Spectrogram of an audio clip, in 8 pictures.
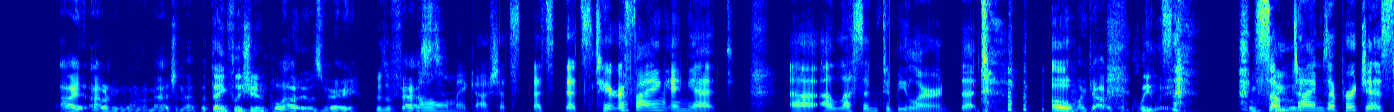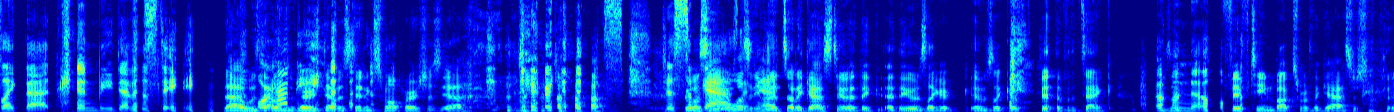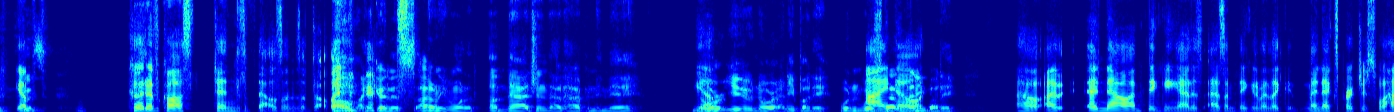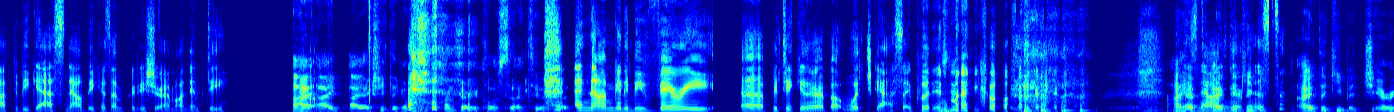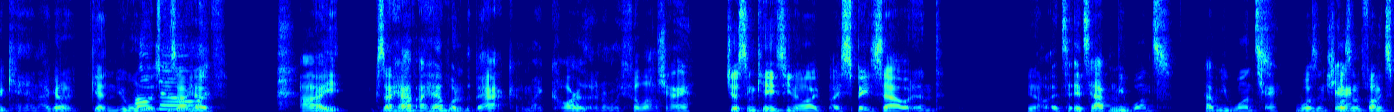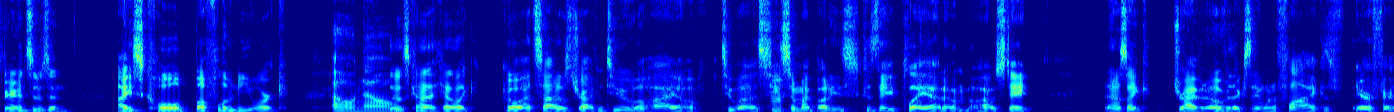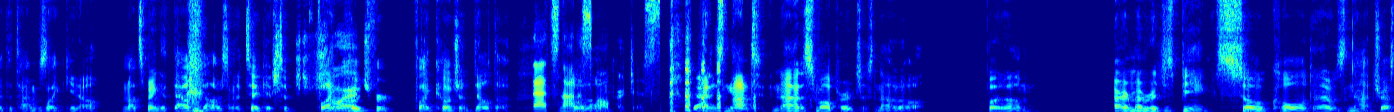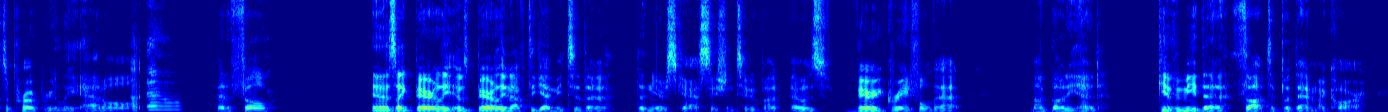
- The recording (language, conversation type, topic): English, unstructured, What’s a small purchase that made you really happy?
- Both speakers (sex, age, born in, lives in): female, 45-49, United States, United States; male, 20-24, United States, United States
- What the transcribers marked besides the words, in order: laugh; laughing while speaking: "s"; laughing while speaking: "can"; laughing while speaking: "devastating"; laugh; laughing while speaking: "There it is"; laugh; laugh; other background noise; laughing while speaking: "Oh no"; laughing while speaking: "something"; laughing while speaking: "dollars"; tapping; laugh; laugh; laughing while speaking: "in my car"; chuckle; laugh; stressed: "so"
